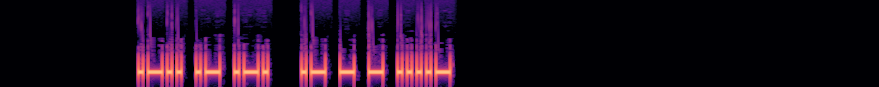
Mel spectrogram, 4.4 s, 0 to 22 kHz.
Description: Morse code, heard as a keyed tone, about 50 wpm, 700 Hz. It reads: LAR ATT4
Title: CWT Exchange 50wpm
